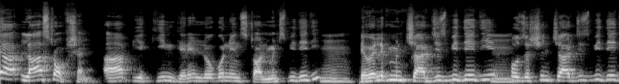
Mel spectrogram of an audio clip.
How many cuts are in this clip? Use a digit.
1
